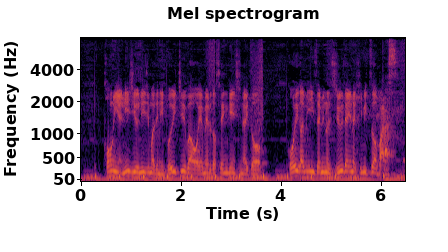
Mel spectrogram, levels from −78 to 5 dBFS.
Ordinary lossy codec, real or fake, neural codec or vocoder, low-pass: none; real; none; none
